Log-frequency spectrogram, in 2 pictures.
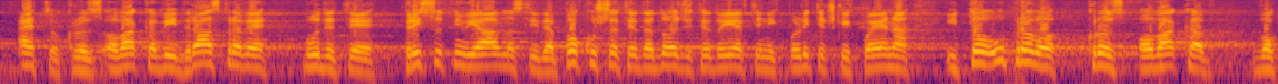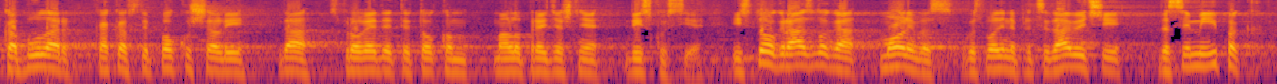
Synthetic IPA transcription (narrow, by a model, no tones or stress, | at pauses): e̞t̪o̞kɾo̞zo̞ʋakaʋːiːd̪ɾaːspɾaʋe̞bud̪e̞t̪e̞ | pɾisut̪niujaːʋno̞st̪id̪apo̞kuʃat̪e̞d̪ad̪o̞ːd͡ʑe̞t̪e̞d̪o̞jeft̪inixpo̞lit̪it͡ʃkixpo̞ena | it̪o̞ːupɾaʋo̞kɾo̞zo̞ʋakaʋːo̞kabulˠaɾkakaʋst̪e̞po̞kuʃali | d̪aspɾo̞ʋe̞d̪e̞t̪e̞t̪o̞ːko̞mːalˠo̞pɾe̞d͡ʑaʃɲe̞ | d̪iskusije̞̰ | ist̪o̞ːɡɾaːzlˠo̞ɡamo̞limʋasɡospo̞d̪inepɾet̪sje̞d̪aːʋajut͡ɕi | d̪asemiːipak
